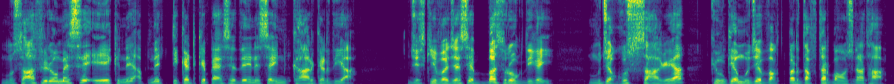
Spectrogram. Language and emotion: Urdu, angry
